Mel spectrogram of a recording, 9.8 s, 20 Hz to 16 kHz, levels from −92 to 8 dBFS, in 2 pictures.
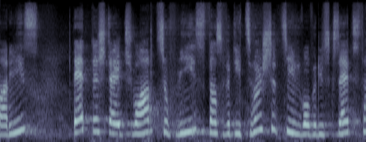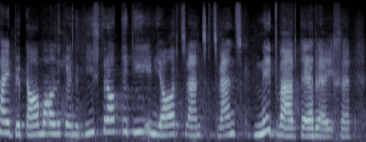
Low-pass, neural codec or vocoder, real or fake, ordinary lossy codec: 14.4 kHz; codec, 44.1 kHz, 2.6 kbps, DAC; fake; none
